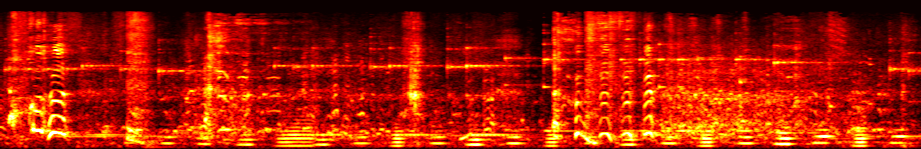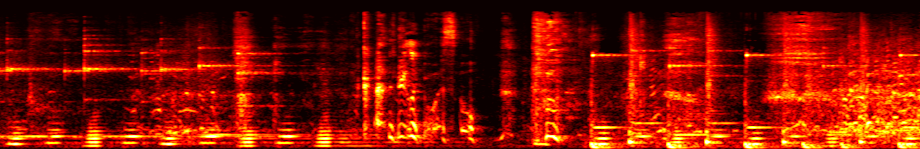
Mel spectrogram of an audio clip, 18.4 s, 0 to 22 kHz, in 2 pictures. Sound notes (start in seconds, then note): 1.2 blowing a raspberry; 1.9 laughs; 3.8 snorts, blows raspberry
